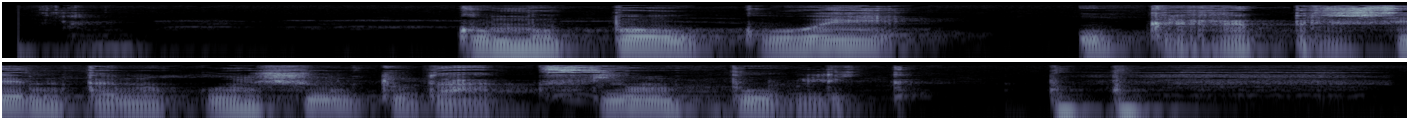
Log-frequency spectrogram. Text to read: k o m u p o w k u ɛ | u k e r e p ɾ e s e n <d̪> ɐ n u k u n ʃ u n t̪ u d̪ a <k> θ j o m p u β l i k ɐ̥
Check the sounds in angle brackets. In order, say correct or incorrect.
incorrect: t̪, correct

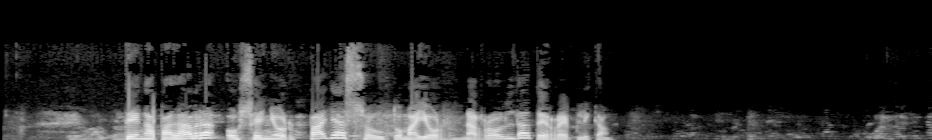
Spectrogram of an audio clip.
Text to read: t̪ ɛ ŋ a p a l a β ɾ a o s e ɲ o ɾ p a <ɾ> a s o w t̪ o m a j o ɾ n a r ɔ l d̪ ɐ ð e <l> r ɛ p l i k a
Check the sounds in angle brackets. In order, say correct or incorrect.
incorrect: ʎ, incorrect: none

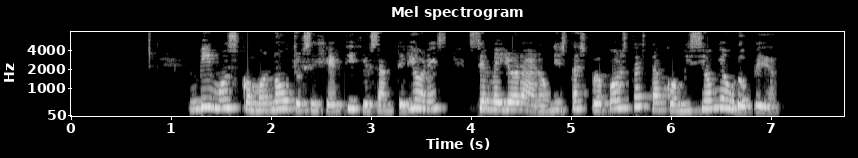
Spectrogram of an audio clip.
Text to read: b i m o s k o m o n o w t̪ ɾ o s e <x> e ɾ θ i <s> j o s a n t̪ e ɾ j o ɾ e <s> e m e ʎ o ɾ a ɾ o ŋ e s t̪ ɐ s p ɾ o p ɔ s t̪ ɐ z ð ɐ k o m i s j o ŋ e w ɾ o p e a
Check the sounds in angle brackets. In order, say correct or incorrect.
correct, incorrect: θ, incorrect: sː

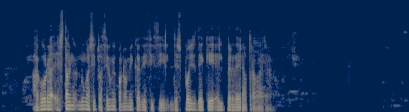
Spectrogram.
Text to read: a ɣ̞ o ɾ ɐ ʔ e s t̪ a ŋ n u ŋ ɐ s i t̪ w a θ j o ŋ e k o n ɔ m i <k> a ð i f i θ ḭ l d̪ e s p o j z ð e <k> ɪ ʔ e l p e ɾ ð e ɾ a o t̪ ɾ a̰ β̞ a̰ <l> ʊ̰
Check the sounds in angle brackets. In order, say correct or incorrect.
correct, correct, incorrect: ʎ

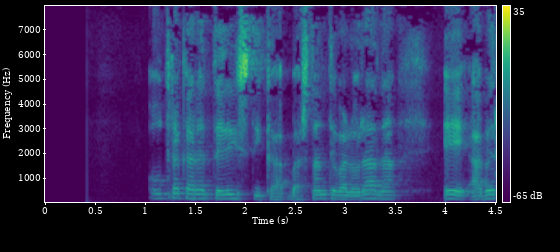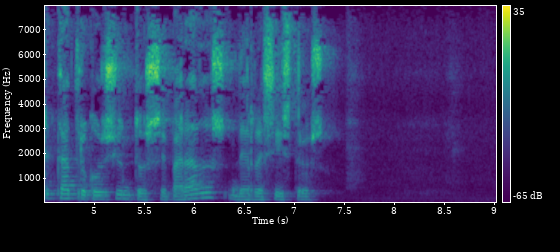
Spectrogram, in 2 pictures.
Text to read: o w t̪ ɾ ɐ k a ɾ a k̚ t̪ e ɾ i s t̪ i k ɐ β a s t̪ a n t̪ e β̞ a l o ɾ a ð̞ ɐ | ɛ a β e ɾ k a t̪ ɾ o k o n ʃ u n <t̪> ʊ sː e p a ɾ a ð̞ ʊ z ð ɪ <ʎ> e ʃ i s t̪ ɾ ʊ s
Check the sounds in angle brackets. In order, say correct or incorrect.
correct, incorrect: r

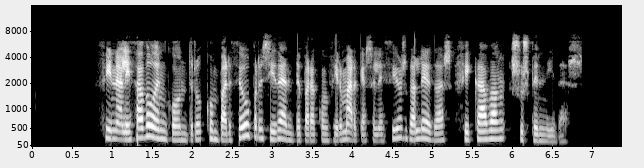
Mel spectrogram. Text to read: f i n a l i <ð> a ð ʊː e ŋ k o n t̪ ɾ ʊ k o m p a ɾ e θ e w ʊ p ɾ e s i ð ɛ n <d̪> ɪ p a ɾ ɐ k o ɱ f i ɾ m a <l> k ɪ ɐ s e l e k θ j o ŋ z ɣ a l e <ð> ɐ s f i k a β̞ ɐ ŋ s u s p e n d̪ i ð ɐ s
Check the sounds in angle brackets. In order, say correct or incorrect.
incorrect: θ, incorrect: t̪, incorrect: ɾ, incorrect: ɣ

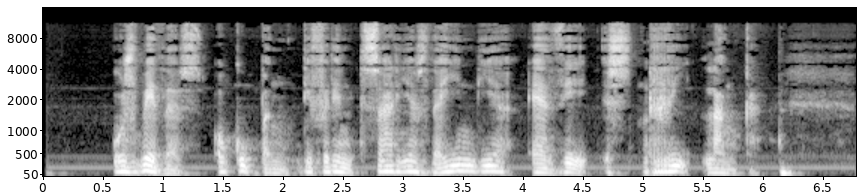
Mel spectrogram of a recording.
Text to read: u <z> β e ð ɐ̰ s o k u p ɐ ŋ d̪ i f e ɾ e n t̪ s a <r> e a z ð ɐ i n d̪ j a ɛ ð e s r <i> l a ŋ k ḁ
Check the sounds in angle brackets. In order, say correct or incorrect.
correct, incorrect: ɾ, correct

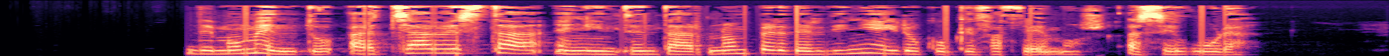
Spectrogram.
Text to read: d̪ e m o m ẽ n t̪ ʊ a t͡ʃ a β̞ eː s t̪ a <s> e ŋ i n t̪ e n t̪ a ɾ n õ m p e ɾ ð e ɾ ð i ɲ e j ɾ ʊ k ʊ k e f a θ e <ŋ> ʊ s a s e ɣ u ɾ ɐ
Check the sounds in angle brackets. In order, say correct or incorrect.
incorrect: none, incorrect: m

